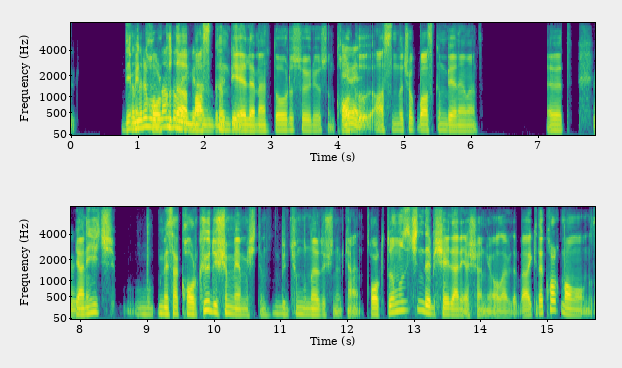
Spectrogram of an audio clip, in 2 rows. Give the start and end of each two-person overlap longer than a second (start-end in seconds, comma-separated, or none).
0.9-2.6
